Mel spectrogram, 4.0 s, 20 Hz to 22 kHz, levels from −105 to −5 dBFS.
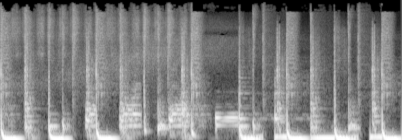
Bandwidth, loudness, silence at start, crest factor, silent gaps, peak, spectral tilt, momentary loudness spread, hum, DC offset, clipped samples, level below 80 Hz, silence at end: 18.5 kHz; -14 LUFS; 0 s; 10 dB; none; 0 dBFS; -5.5 dB/octave; 4 LU; none; under 0.1%; under 0.1%; -12 dBFS; 0 s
